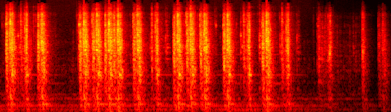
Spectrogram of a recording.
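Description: Rapid clacking of a mechanical typewriter, bright sharp keystrokes in quick uneven bursts with a short pause near the end, fairly loud with no voices.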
